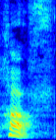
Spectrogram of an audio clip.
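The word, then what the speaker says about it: half: वक्त एल लिखा जाएगा एच ए एल एफ लेकिन बोलते वक्त एल पढ़ा नहीं जाएगा यह बन जाएगा हाफ राइट इसे आधे में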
